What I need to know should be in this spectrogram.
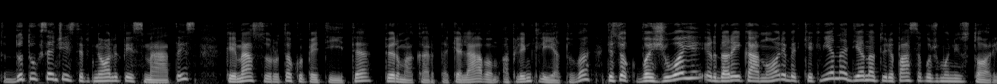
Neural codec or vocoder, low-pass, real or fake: none; 7.2 kHz; real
